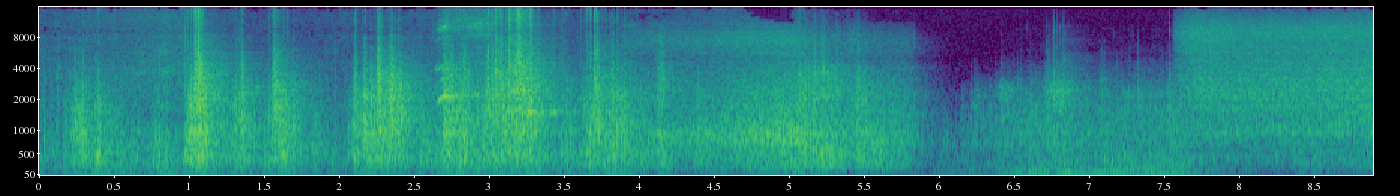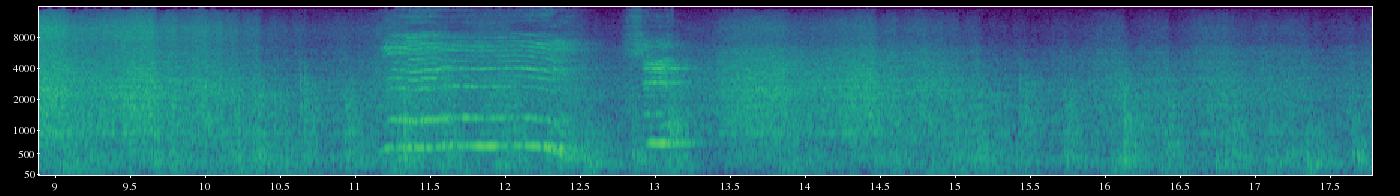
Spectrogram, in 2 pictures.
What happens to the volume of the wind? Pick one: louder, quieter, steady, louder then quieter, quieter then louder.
quieter.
